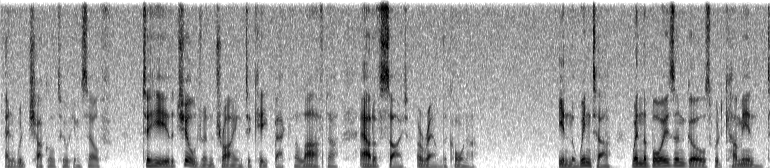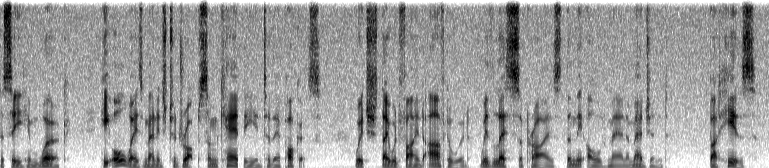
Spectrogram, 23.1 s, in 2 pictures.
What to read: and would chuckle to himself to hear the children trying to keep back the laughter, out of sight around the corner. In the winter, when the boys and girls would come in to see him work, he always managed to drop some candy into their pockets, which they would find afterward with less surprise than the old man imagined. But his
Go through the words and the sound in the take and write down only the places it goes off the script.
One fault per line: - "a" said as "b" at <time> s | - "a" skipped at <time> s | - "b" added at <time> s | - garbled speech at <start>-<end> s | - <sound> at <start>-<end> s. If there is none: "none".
- dropout at 15.1-15.2 s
